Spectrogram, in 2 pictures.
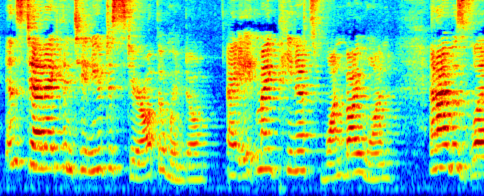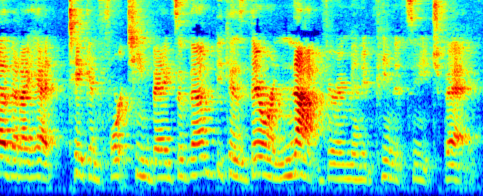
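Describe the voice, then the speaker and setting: Earnest, indignant storybook girl, voiced by a woman, emphatic and solemn, animated pitch, echoey room. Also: brisk, natural voice. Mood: earnest, wistful. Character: earnest, indignant young girl narrating her troubles. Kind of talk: expressive read-aloud of a children's novel. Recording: roomy echo, distant mic.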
